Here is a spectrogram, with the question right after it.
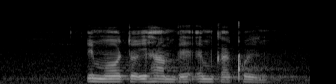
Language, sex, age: Zulu, male, 24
